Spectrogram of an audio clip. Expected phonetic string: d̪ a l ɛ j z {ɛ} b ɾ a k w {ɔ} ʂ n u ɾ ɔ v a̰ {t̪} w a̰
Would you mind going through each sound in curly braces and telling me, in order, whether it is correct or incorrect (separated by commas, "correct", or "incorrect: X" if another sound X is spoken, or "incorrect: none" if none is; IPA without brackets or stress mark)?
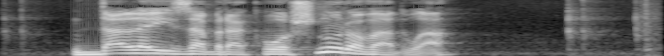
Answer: incorrect: a, correct, incorrect: d̪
